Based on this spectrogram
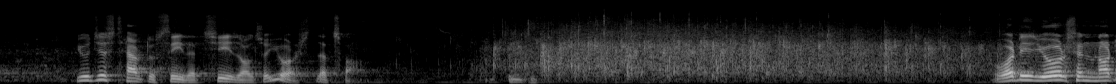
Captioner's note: applause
